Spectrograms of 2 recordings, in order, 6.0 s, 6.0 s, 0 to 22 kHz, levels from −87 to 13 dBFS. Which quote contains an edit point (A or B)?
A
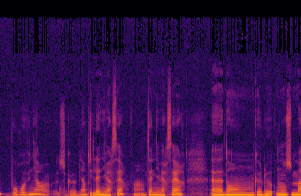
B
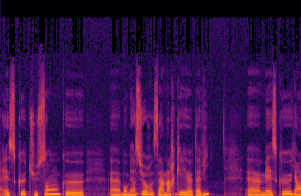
A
